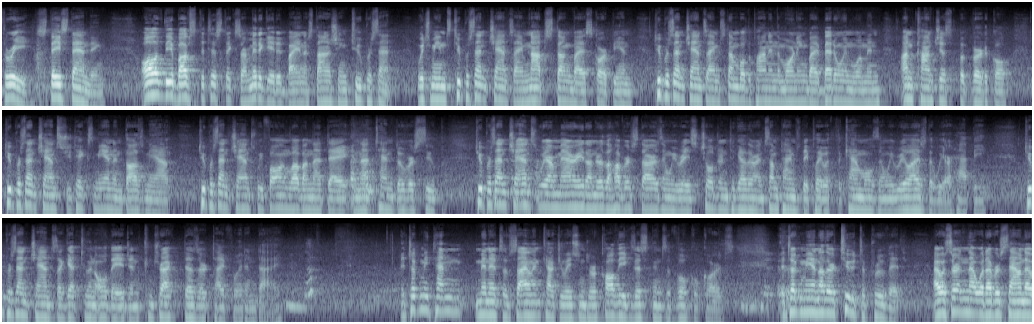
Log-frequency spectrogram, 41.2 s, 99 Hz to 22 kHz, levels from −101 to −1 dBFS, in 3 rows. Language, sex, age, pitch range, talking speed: English, male, 30-49, 115-145 Hz, 200 wpm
